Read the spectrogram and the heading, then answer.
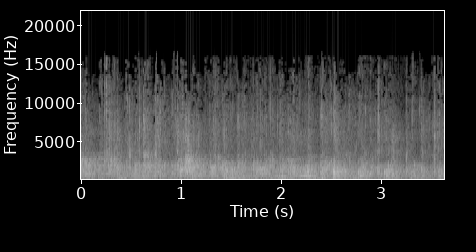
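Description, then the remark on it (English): A crowd applauds steadily, a dense wash of clapping hands that holds at an even level for a few seconds, with faint voices mixed in underneath. “Give another round of applause, everyone.”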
